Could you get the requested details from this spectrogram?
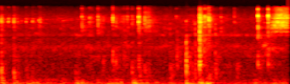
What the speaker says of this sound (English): type your name up here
